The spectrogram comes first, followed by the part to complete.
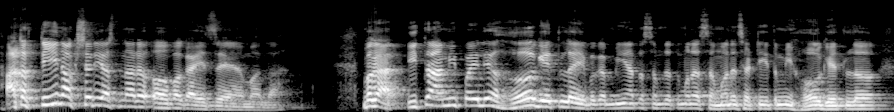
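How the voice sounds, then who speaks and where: A man teaching a pronunciation lesson, repeating words aloud slowly, stretching out sounds and answering his own questions. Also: mid-range voice. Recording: slightly dull lo-fi sound.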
